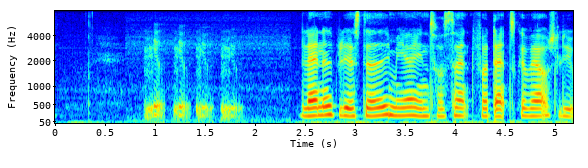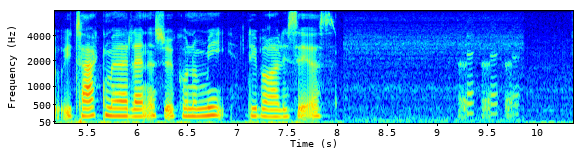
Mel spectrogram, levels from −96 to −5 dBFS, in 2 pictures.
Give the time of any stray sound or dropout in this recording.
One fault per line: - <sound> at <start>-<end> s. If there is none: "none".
- laugh at 0.9-1.9 s
- laugh at 9.2-9.8 s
